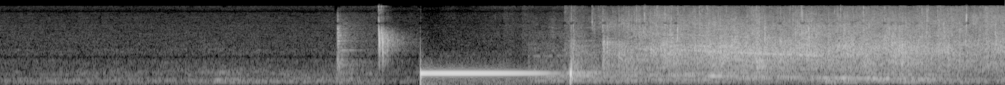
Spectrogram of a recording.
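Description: Snooker balls clicking as a shot is played, followed by a loud steady electronic beep lasting about a second. Another click follows, and then the crowd breaks into applause and cheering as the pot goes down.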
